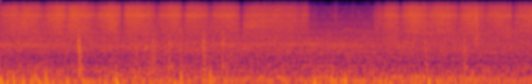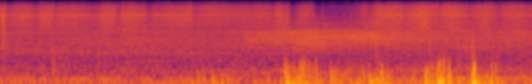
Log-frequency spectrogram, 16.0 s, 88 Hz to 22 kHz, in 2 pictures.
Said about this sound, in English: hit it with a 60 grit sandpaper, and then a 120 grit sandpaper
